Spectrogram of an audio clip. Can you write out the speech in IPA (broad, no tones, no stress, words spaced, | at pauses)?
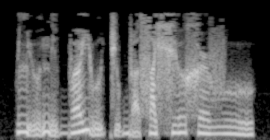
lʲṵnḭ bʌ jṵcṵbḭsˤɛ xʲʊxə˞ vu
